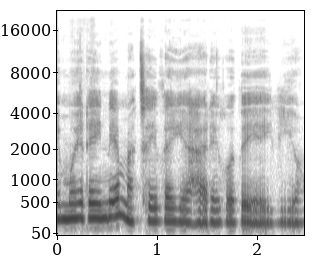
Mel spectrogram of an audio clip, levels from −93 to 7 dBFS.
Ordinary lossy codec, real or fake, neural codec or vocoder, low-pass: none; fake; vocoder, 44.1 kHz, 128 mel bands every 512 samples, BigVGAN v2; 19.8 kHz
